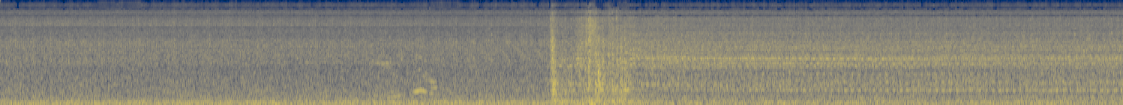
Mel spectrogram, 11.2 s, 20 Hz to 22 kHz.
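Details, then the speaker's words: 1971 Insley excavator diesel, sat since 2000, restarted with throttle worked from behind; steady clatter and even rumble with a brief throttle blip mid-run, no misses; a supercharger actuator seems to have been the solution; normal running. "so that is what i'm talking about not too shabby uh yeah there's some little actuator on the supercharger that i need to understand better because that seems to have been the solution"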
